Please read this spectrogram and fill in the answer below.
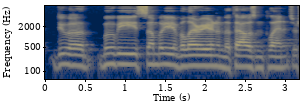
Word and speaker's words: Valerian: Stress on the second syllable. Valerian. Oh, it's Valerian.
